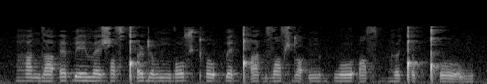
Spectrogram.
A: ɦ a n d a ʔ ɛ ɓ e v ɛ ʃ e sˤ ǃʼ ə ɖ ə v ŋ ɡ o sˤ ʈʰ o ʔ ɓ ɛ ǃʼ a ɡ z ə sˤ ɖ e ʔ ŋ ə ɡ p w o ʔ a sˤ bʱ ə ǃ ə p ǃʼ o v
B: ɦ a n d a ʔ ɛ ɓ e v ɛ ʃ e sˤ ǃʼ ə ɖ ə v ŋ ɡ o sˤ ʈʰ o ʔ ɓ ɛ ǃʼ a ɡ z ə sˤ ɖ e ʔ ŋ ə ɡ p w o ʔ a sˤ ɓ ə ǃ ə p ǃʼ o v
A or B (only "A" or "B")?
A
